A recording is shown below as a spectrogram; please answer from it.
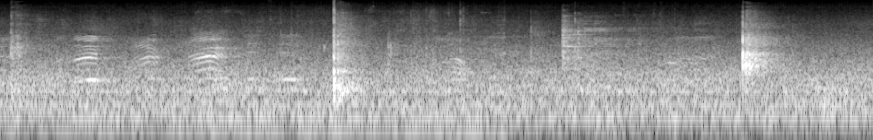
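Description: Ballfield ambience: short called-out voices in the first couple of seconds, then two sharp cracks, the louder about two and a half seconds in and another just before the end.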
